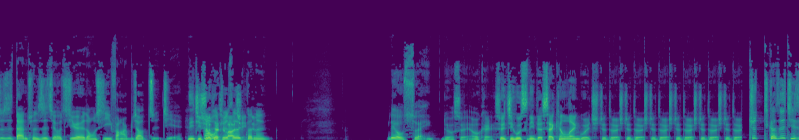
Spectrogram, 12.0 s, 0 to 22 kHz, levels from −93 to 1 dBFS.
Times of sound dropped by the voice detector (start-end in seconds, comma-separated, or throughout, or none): none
